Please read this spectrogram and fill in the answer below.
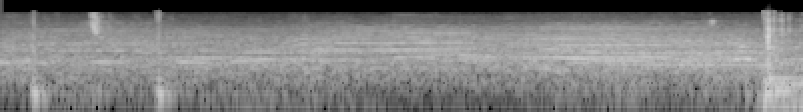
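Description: A basketball bounced a few times on a hardwood court as a free-throw shooter sets up, over arena crowd noise. Near the end the shot hits the rim and backboard with a loud clang and bounces on the rim before dropping in.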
